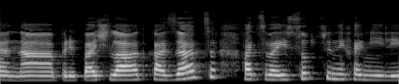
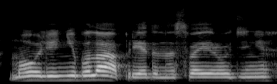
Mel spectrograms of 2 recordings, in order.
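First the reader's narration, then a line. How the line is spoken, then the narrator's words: Calm. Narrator (Russian): сказал Колум спокойно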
